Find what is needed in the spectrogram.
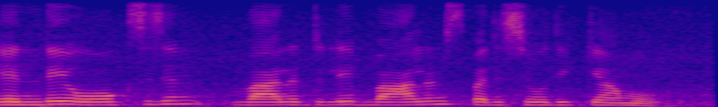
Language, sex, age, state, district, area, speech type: Malayalam, female, 30-45, Kerala, Kollam, urban, read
